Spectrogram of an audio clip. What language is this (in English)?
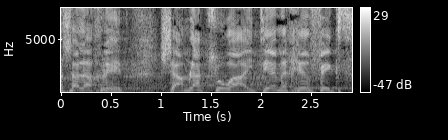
Hebrew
